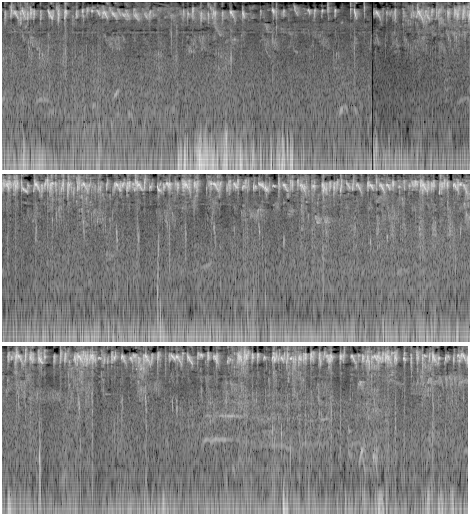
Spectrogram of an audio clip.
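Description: Red-necked tanager (saíra-militar) singing: a rapid, unbroken stream of very high, thin twittering notes.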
